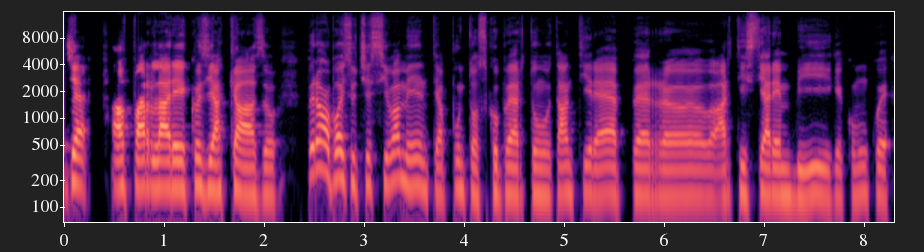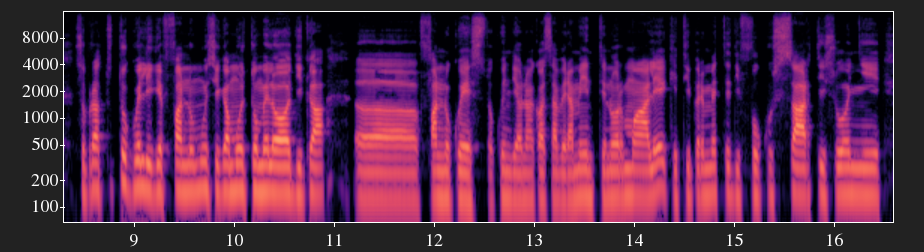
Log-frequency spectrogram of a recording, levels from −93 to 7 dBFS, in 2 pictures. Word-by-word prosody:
cioè 185 -2 +6 0.2
a 165 0 +7
parlare 165 -1 +8
così 165 -2 +1
a 150 - +5
caso. 140 -4 +2 0.2
Però 255 +1 +5
poi 210 +1 +4
successivamente 180 -2 -2
appunto, 150 +1 -5
ho - - -3
scoperto 140 0 -2
tanti 145 0 -2
rapper, 140 -1 0
uhm, 130 0 -1
artisti 135 +3 -2
R&B 135 0 0
che 130 -1 -8
comunque 135 -1 -6
soprattutto 155 +4 -4
quelli 165 0 0
che 150 +1 -1
fanno 150 -1 0
musica 155 -1 -3
molto 150 0 -1
melodica, 145 -1 +3 0.3
uhm, 120 -1 -1
fanno 125 +1 -2
questo. 120 -3 -4
Quindi 125 0 -7
è 120 - -1
una 120 0 -5
cosa 125 -1 -4
veramente 125 +2 -4
normale 135 +3 0
che 130 - -11
ti 135 +2 -11
permette 140 +1 -6
di 130 -1 -10
focusarti 135 +2 -1
su 140 +2 -6
ogni 140 -1 -3
140 Hz, 150 wpm, -24 LUFS, 130-155 Hz, 0.3 s, parlare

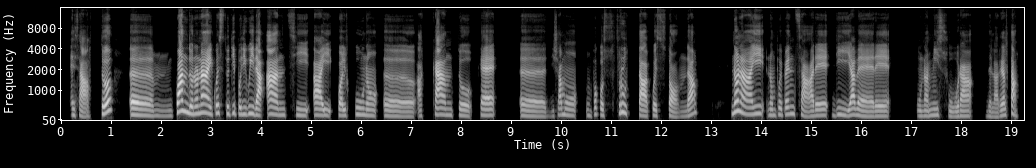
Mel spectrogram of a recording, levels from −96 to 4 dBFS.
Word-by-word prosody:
esatto, 245 - +1 0.3
ehm, 180 -4 +2
quando 305 -4 +8
non 240 +3 0
hai 270 -3 +10
questo 260 +1 -6
tipo 235 -2 -7
di 220 0 -5
guida, 215 -6 +4
anzi, 200 -4 +2
hai 195 - +1
qualcuno, 190 -1 -6
ehm, 160 -3 -5
accanto 195 -1 0
che, 190 -2 +1 0.4
ehm, 160 -3 -5
diciamo, 185 +4 -8 0.2
un 185 -2 -18
poco 215 -1 -7
sfrutta 210 - -2
quest'onda, 160 - -4 0.7
non 320 +2 +5
hai 245 0 +2
non 190 0 -10
puoi 210 +2 -8
pensare 190 -5 -3
di 195 0 -9
avere 165 -5 -1 0.5
una 170 0 -7
misura 170 -3 -5 0.3
della 155 -3 -11
realtà. 190 +5 -1
190 Hz, 100 wpm, -24 LUFS, 170-220 Hz, 0.7 s, hai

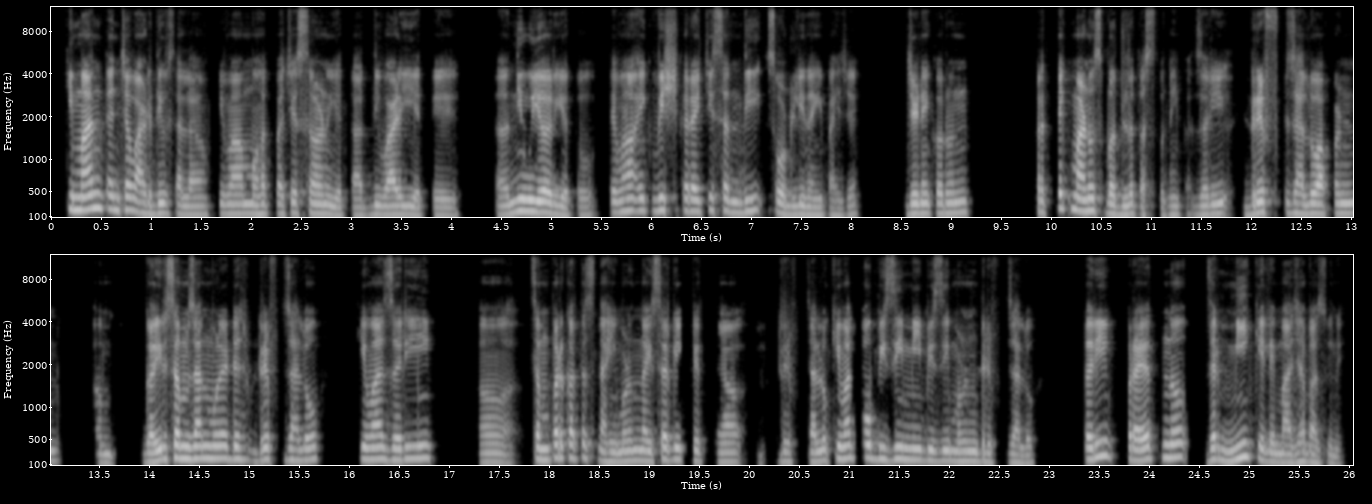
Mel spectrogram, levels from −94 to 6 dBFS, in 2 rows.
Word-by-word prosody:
किमान 210 +2 +7
त्यांच्या 205 -2 +1
वाढदिवसाला 150 -5 -1
किंवा 145 0 -1
महत्त्वाचे 145 +1 -3
सण 155 -2 -1
येतात, 125 -1 -5
दिवाळी 135 0 +1
येते, 120 0 -6 0.4
अ, 135 - -4
न्यू 185 +3 +4
इयर 170 -3 +7
येतो 125 -2 -5 0.2
तेव्हा 180 +3 +1
एक 185 -1 -2
विश 195 +1 +3
करायची 185 +1 +1
संधी 185 0 -2
सोडली 140 -4 -1
नाही 125 -1 -3
पाहिजे. 115 +4 -10 0.5
जेणेकरून, 155 +1 +1 0.7
प्रत्येक 230 -1 0
माणूस 190 -1 +6
बदलत 145 0 -1
असतो 120 - -8
नाही 130 +2 -8
का. 135 +1 -22
जरी 135 +3 -2 0.3
ड्रिफ्ट 165 +1 +2
झालो 155 -1 0
आपण 155 +1 -3 0.4
अ, - - -9 0.5
गैरसमजांमुळे 190 +4 +5
ड्रि 190 0 +1
ड्रिफ्ट 175 +3 -3
झालो 170 +1 -1 0.4
किंवा 185 0 +3
जरी 190 +3 +1 0.5
अ, 140 - -7 0.5
संपर्कातच 205 +3 +1
नाही, 150 -1 -2
म्हणून 155 +3 -1
नैसर्गिकरित्या 160 -3 -2 0.4
ड्रिफ्ट 145 -1 -9
झालो 150 +3 0
किंवा 195 0 +4
तो 205 0 0
बिझी 185 0 +1
मी 175 -1 +2
बिझी 160 -1 -2
म्हणून 155 -1 -2
ड्रिफ्ट 140 -1 -7
झालो. 125 -2 -5 0.5
तरी 210 +6 +6 0.2
प्रयत्न 185 +4 +3 0.3
जर 180 +1 +4
मी 175 +6 +3
केले 165 -6 0
माझ्या 135 +2 -2
बाजूने 125 -3 -6
160 Hz, 140 wpm, -24 LUFS, 145-185 Hz, 0.7 s, किमान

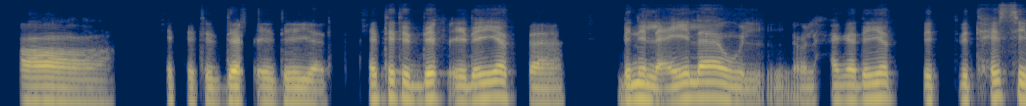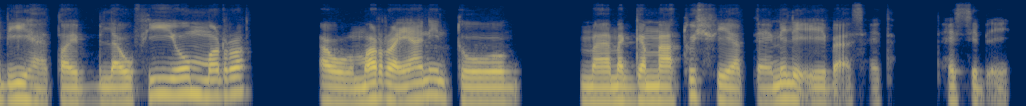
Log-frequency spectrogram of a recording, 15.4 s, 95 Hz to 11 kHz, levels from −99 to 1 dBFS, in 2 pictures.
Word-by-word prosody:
آه. 110 -3 -1 0.4
حتة - - -8
الدفء 110 0 0
ديّة، 105 -1 -3 0.3
حتة 135 +2 0
الدفء 135 +1 0
ديّة 135 +4 +1 0.8
بين 125 +2 +2
العيلة 130 +4 +2
وال 105 -4 -4 0.2
والحاجة 120 +3 -4
ديّة، 135 +2 0 0.2
بت 120 -1 -5
بتحسِّي 140 +3 -3
بيها. 125 -3 0
طيب، 110 0 -1
لو 110 0 +2
في 165 +8 -2
يوم 170 0 +3
مرة، 160 +3 +3 0.6
أو 110 -2 +3
مرة 130 +4 +6
يعني 135 +7 +3
أنتم 110 -6 +1 0.5
ما 115 -1 +2
ما 115 +1 +4
اتجمعتوش 115 +5 +2
فيها، 115 -3 0
بتعملي 120 +6 -1
إيه 110 -2 -3
بقى - - -5
ساعتها؟ - - -18 0.3
بتحسِّي - - -7
بإيه؟ - - -12
120 Hz, 135 wpm, -26 LUFS, 110-135 Hz, 0.8 s, مرة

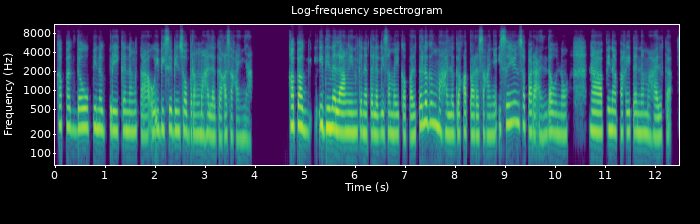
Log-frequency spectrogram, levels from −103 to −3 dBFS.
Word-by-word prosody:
kapag 265 -3 -3
daw 255 +2 +3
pinag-pray 240 -2 0
ka 230 +1 -3
ng 225 0 -3
tao 200 +3 -4
ibig 240 0 -2
sabihinin 235 -2 0
sobrang 210 -2 -2
mahalaga 195 -2 -4
ka 200 - -3
sa 195 -1 -8
kaniya. 175 -1 -10 0.8
Kapag 270 -3 +6 0.2
idinalangin 230 -5 +5
ka 220 0 -3
na 210 - +1
talaga 210 0 -1
sa 215 +1 -4
may 205 0 -2
kapal 190 0 -2
talagang 300 +2 +3
mahalaga 210 -4 -1
ka - - -1
para 195 -1 -1
sa 205 - -5
kaniya, 195 0 -6
isa 290 +4 -1
'yon 310 0 +1
sa 280 - -1
paraan 205 -4 -3
daw, 220 -1 0
'no, 200 0 -6 0.4
na 225 -2 +2
pinapakita 220 -2 -2
na 210 0 -2
mahal 195 -3 -3
ka. - - -9
220 Hz, 185 wpm, -23 LUFS, 205-245 Hz, 0.8 s, Kapag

